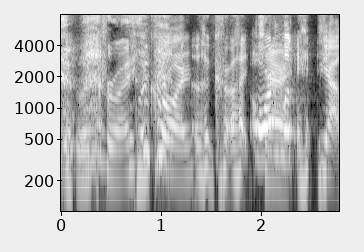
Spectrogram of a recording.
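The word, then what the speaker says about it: LaCroix: my lacrosse Cherry what is it called lroy lacroy lro or yeah lroy that's what you're supposed to pronounce it as lroy I like lacrosse religious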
